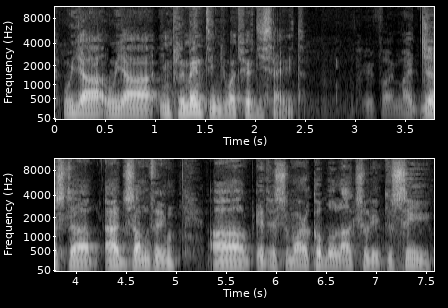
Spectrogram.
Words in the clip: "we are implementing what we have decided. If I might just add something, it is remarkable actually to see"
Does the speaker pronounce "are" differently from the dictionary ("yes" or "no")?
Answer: yes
